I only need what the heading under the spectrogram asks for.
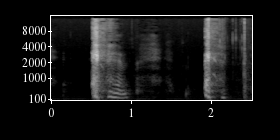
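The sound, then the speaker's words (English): Two harsh coughs from a sick person, about a second and a half apart, the first trailing into a raspy, voiced rattle, with faint breathy sounds between them and quiet otherwise. “And I'm sorry, I'm so coughing from the sickness that I have.”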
